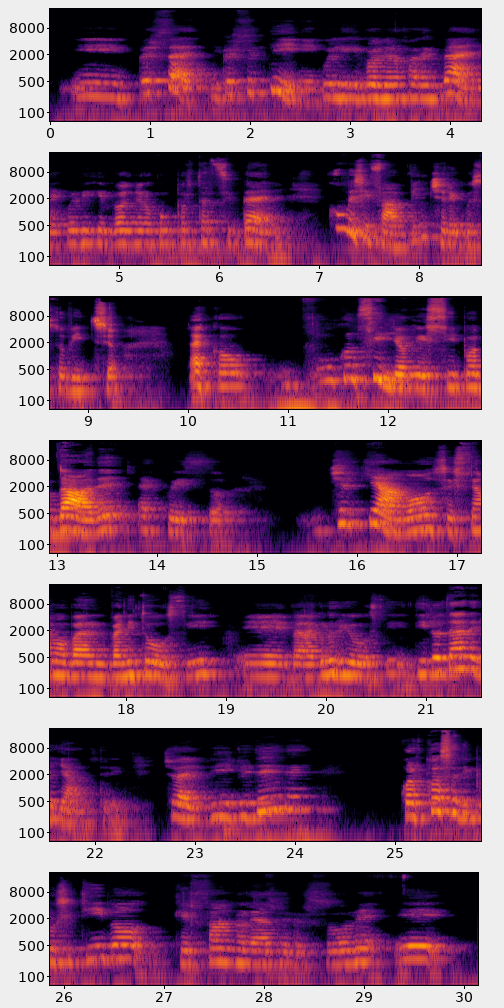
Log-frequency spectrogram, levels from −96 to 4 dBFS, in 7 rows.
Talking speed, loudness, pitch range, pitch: 105 wpm, -29 LUFS, 185-235 Hz, 205 Hz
